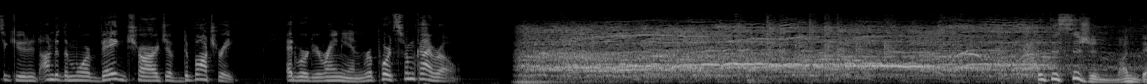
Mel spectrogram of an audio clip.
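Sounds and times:
speech: 0.0s - 5.6s, 10.4s - 11.4s
onlookers cheering: 5.1s - 11.4s
applause in a courtroom: 5.2s - 11.4s.

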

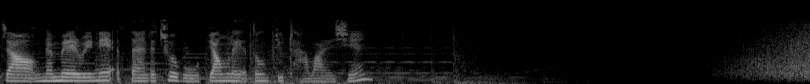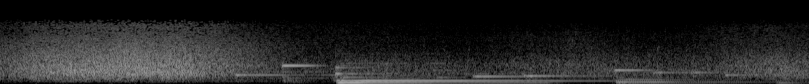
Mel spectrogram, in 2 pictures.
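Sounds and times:
speech: 0.0s - 3.8s
ocean waves at Pelican Beach in Myanmar: 7.0s - 16.1s.

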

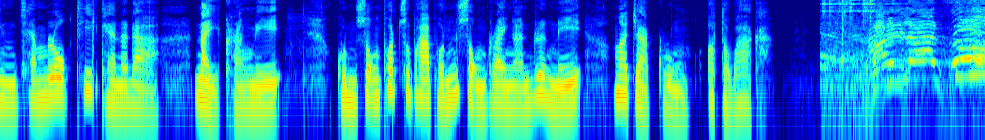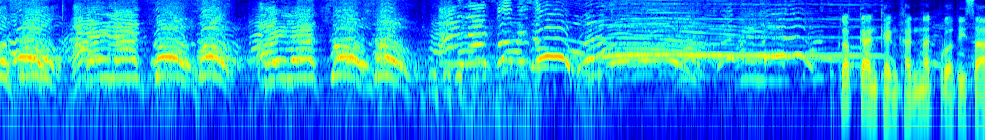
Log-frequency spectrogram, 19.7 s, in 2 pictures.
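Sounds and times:
speech: 0.0s - 8.4s, 18.3s - 19.6s
football fans cheering and chanting: 8.8s - 19.6s.

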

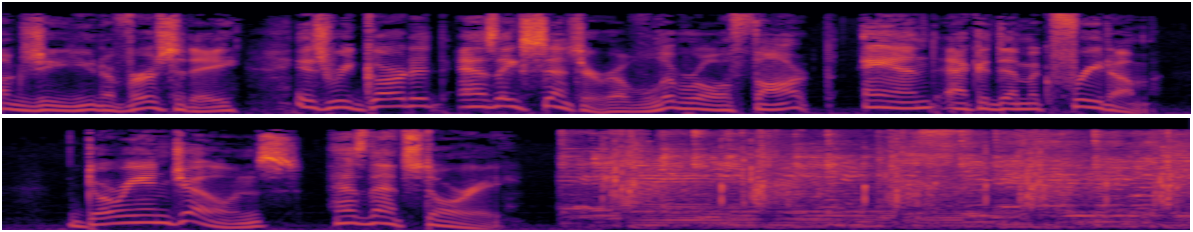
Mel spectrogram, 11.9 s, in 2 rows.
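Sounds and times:
speech: 0.0s - 9.3s
group clapping along to music: 8.8s - 11.8s
lively music: 8.8s - 11.8s.

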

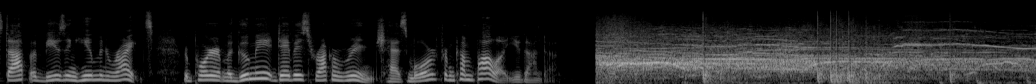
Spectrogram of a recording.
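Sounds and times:
speech: 0.0s - 6.2s, 7.0s - 7.4s
crowd cheering: 6.0s - 10.3s
new year fireworks in Kampala: 7.0s - 10.3s.

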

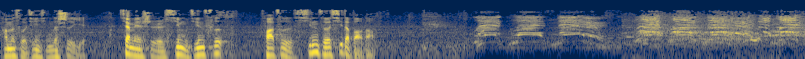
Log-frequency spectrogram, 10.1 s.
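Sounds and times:
speech: 0.0s - 4.9s
crowd chanting at a Black Lives Matter protest march in New Jersey: 5.9s - 10.0s.

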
